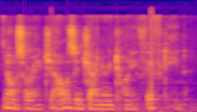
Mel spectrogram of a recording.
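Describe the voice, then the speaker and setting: A man in his thirties, a painter chatting casually with viewers during a live session, soft-spoken and halting with many fillers and restarts. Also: medium pitch, fairly even intonation, slight background noise. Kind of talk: casual chat while painting.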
